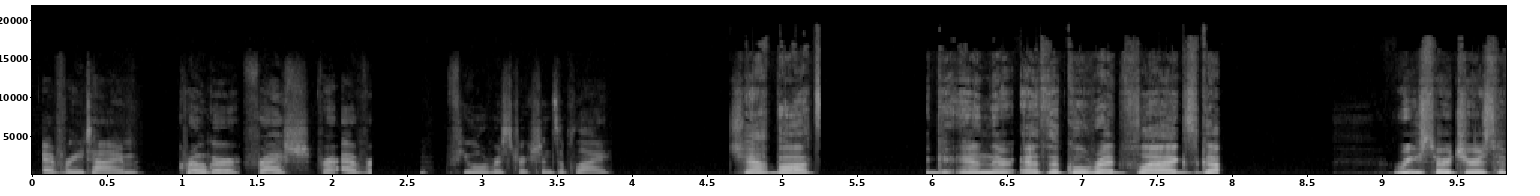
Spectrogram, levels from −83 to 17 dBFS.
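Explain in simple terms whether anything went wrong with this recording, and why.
The speech cuts out three times, dropping into near silence with no crackle or hiss around the gaps: from 2.26 to 2.59 s (about a third of a second), from 5.24 to 5.97 s, and from 7.91 to 8.67 s (each roughly three-quarters of a second). This is a digital wireless dropout. The radio link lost too much data, so the receiver muted quickly and then came back, leaving clean holes.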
